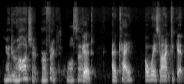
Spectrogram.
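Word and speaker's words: Holecek: this first thing I must ask am I pronouncing your last name correctly Andrew hardship perfect good okay I always like to get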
